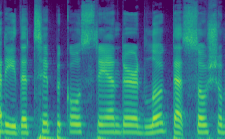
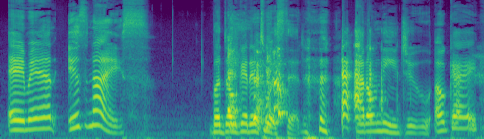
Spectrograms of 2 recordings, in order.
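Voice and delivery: sassy imitation; 4 dB louder than usual. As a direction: tease her line back with attitude. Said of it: "She goes".

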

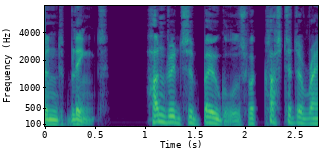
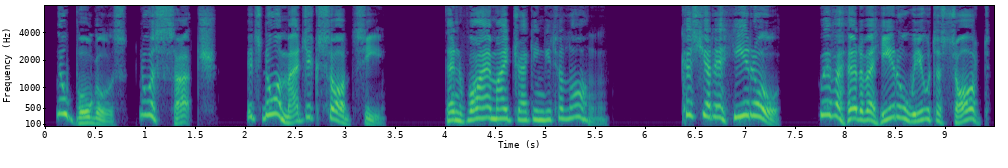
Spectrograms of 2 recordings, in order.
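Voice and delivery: high, loud broad Scottish pixie voice; a cocky wee Scots fighter; tiny Scots warrior; 11 semitones higher, 5 dB louder than usual. Acted. Rob Anybody answering the boy, high broad Scots.

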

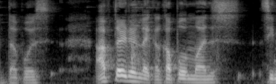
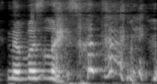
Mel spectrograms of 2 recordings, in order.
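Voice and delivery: laughing; 14 semitones higher, 6 dB louder, much slower than usual. Real, not acted. Laughing joke about sliced potatoes.

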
